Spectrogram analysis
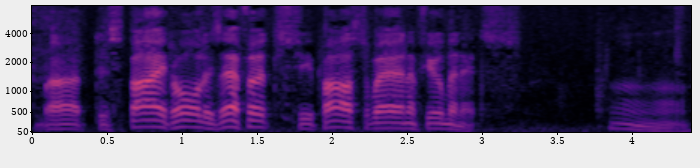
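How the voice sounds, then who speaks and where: An actor playing a terse, authoritative British chief inspector in a radio crime drama, probing with clipped questions. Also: male voice, mid-range voice, animated, normal speed, a bit bright. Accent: British English.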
